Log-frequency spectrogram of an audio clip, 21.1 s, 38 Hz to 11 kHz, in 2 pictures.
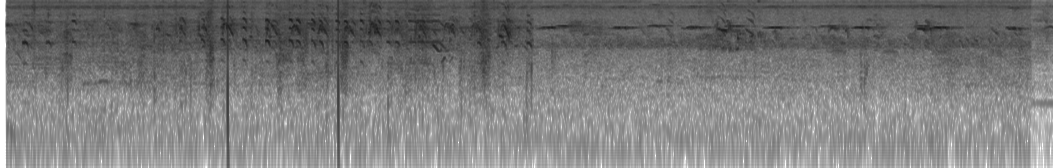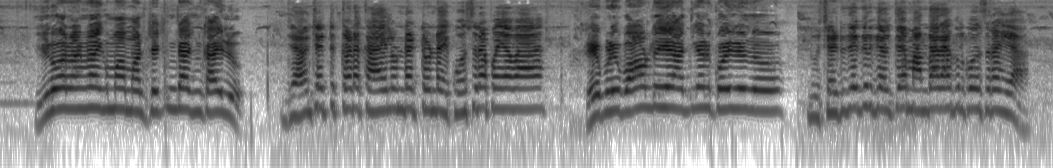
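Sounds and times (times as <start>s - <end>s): birds chirping and calling: 0.1s - 21.0s.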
